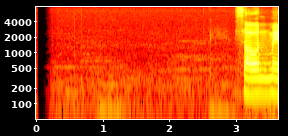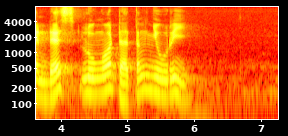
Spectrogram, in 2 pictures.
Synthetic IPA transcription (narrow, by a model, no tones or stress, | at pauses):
saɔnmɛnɖɛsluŋɔɖ̥ä̤t̪əŋɲuɾi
